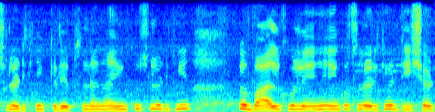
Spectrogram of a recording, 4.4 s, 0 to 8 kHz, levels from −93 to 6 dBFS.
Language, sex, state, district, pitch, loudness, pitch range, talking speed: Hindi, female, Bihar, Jahanabad, 245 Hz, -23 LUFS, 240-270 Hz, 180 wpm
